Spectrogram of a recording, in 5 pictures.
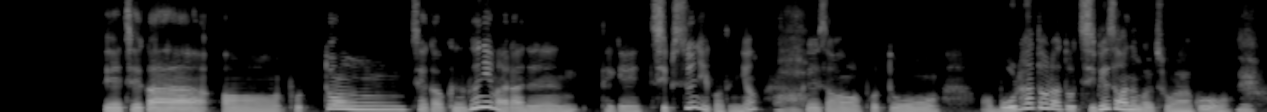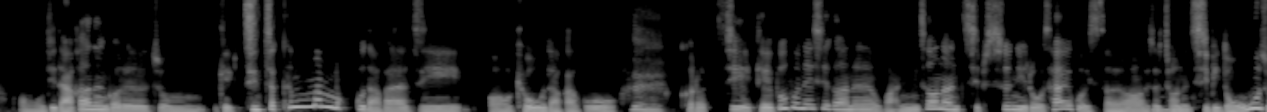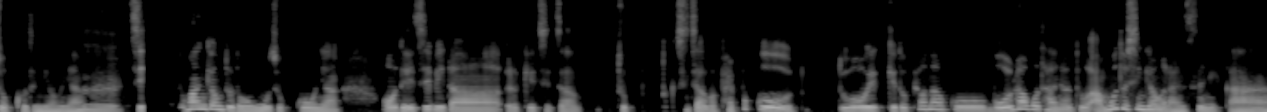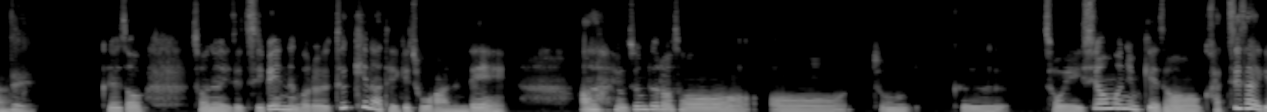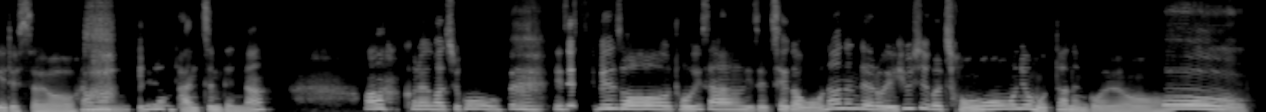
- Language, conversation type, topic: Korean, advice, 집 환경 때문에 쉬기 어려울 때 더 편하게 쉬려면 어떻게 해야 하나요?
- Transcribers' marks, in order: other background noise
